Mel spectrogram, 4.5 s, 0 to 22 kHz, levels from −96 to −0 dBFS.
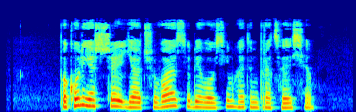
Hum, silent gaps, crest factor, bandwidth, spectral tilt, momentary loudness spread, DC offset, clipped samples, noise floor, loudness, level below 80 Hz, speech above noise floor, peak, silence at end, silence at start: none; none; 20 dB; 11 kHz; -5.5 dB/octave; 11 LU; under 0.1%; under 0.1%; -66 dBFS; -22 LUFS; -72 dBFS; 45 dB; -2 dBFS; 0.55 s; 0.75 s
